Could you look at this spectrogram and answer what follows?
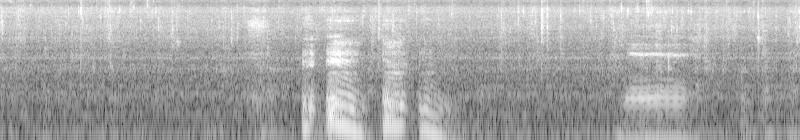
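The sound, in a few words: food frying in grease in a pan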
